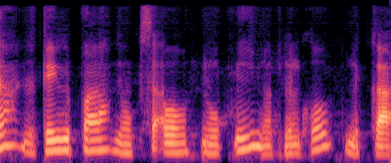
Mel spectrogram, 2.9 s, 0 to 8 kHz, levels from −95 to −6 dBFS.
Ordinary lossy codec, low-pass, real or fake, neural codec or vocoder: MP3, 64 kbps; 7.2 kHz; fake; codec, 16 kHz in and 24 kHz out, 0.6 kbps, FireRedTTS-2 codec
